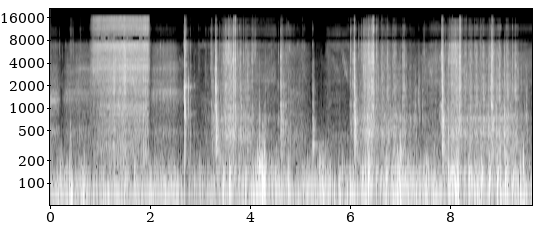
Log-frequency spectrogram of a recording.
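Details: Auction Honda 90 started on sprayed ether, tire needing a tube: small engine sputters and surges unevenly, revs rising and dropping in ragged bursts; owner says it just needs the carburetor working.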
